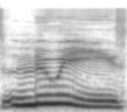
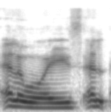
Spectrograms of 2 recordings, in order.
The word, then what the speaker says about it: Louise: It's Louise, not Eloise.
